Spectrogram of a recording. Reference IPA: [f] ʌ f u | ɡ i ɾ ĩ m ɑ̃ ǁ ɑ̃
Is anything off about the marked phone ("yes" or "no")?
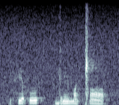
yes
